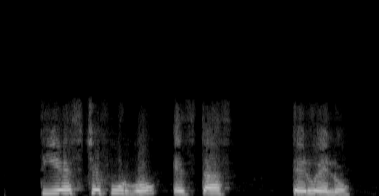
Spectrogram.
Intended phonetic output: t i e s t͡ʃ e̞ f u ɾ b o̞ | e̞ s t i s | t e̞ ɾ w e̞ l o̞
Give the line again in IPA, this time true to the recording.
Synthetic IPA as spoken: t i e s t͡ʃ e̞ f u ɾ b o̞ | e̞ s t a s | t e̞ ɾ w e̞ l o̞

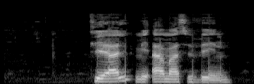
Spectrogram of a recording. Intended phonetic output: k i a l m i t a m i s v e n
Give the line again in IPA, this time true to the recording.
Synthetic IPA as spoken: t i a l m i ʔ a m a s v i n

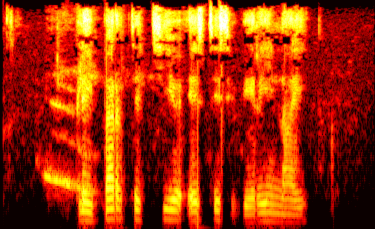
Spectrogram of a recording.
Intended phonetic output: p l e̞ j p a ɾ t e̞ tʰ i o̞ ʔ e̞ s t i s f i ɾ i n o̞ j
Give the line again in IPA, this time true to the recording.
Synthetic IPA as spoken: p l e̞ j p a ɾ t e̞ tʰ i o̞ ʔ e̞ s t i s v i ɾ i n o̞ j

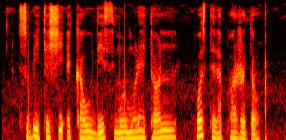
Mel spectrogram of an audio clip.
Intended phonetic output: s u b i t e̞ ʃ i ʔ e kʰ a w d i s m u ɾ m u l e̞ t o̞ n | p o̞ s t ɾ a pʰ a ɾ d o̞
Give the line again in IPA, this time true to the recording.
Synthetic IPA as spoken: s u b i t e̞ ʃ i ʔ e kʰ a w d i s m u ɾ m u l e̞ t o̞ n | p o̞ s t l a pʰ a ɾ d o̞

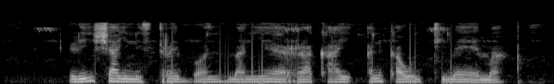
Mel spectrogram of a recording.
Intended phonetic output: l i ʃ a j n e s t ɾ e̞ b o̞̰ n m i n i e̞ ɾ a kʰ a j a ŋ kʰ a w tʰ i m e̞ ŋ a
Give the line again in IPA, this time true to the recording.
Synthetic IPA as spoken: l i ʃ a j n i s t ɾ e̞ b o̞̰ n m a n i e̞ ɾ a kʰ a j a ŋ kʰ a w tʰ i m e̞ m a

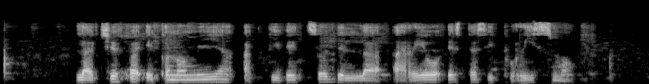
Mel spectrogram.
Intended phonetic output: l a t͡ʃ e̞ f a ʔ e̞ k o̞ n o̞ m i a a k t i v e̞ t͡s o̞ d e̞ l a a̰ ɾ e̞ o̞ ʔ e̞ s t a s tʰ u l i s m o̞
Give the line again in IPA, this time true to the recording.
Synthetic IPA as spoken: l a t͡ʃ e̞ f a ʔ e̞ k o̞ n o̞ m i a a k t i v e̞ t͡s o̞ d e̞ l a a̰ ɾ e̞ o̞ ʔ e̞ s t a s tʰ u ɾ i s m o̞

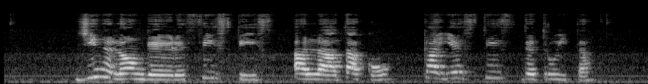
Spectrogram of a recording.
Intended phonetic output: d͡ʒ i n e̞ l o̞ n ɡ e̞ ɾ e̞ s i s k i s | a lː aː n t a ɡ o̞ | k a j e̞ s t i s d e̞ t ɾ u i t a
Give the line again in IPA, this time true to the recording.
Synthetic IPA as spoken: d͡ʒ i n e̞ l o̞ ŋ ɡ e̞ ɾ e̞ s i s t i s | a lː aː t a k o̞ | k a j e̞ s t i s d e̞ t ɾ u i t a

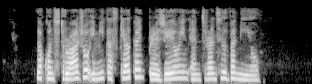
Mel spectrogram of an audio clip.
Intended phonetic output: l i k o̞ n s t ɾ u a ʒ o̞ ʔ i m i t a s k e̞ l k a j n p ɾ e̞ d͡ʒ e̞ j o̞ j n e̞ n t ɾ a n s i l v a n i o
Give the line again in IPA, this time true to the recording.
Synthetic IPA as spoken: l a k o̞ n s t ɾ u a ʒ o̞ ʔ i m i t a s k e̞ l k a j n p ɾ e̞ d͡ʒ e̞ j o̞ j n e̞ n t ɾ a n s i l v a n i o

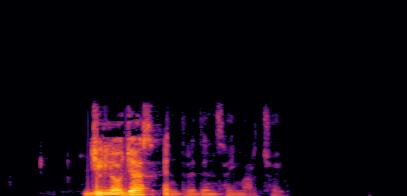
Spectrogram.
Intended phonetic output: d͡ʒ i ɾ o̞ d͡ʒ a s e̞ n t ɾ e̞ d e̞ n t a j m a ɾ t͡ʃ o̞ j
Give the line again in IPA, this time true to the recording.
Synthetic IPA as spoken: d͡ʒ i l o̞ d͡ʒ a s e̞ n t ɾ e̞ d e̞ n s a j m a ɾ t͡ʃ o̞ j

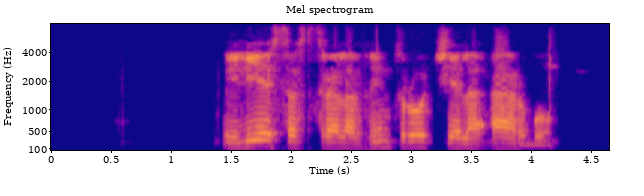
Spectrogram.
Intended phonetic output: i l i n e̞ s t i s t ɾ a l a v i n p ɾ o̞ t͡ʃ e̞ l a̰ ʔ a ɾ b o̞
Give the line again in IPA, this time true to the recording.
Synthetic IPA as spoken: i l i e̞ s t a s t ɾ a l a v i n t ɾ o̞ t͡ʃ e̞ l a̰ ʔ a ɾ b o̞

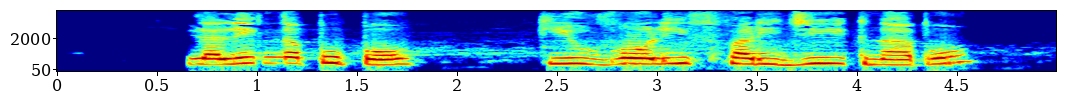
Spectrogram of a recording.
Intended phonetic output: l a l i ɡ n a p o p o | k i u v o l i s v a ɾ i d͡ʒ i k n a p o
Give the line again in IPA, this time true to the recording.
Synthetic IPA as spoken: l a l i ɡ n a p u p o | k i u v o l i s f a ɾ i d͡ʒ i k n a p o

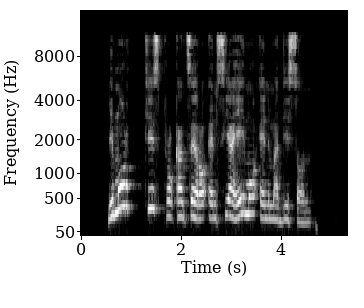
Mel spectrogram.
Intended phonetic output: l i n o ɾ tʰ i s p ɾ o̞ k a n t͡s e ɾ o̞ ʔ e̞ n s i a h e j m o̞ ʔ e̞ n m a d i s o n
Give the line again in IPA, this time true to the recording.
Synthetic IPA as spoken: l i m o ɾ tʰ i s p ɾ o̞ k a n t͡s e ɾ o̞ ʔ e̞ n s i a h e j m o̞ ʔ e̞ n m a d i s o n

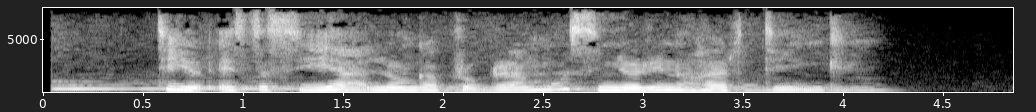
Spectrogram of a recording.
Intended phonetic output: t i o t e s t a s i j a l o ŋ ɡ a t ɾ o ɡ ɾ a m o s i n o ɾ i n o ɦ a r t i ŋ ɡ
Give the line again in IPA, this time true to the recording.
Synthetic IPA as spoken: t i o ʔ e s t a s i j a l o ŋ ɡ a p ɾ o ɡ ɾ a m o s i ɲ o ɾ i n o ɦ a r t i ŋ ɡ

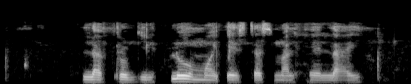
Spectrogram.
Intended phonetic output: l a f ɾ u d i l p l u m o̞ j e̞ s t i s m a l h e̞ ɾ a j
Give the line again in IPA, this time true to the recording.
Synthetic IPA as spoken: l a f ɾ u ɡ i l p l u m o̞ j e̞ s t a s m a l h e̞ l a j

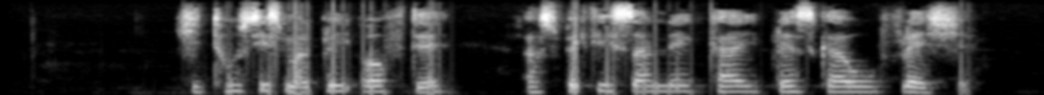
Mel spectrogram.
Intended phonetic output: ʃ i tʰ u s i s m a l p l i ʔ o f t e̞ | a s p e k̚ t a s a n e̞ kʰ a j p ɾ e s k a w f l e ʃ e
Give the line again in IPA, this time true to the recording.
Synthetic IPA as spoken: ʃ i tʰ u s i s m a l p l i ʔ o f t e̞ | a s p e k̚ t i s a n e̞ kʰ a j p ɾ e s k a w f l e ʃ e

